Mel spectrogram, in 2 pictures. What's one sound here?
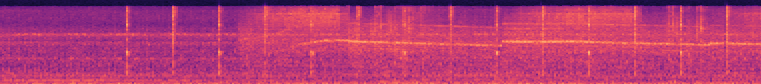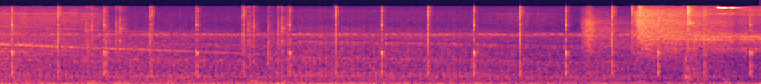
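A turn signal ticks at an even pace.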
